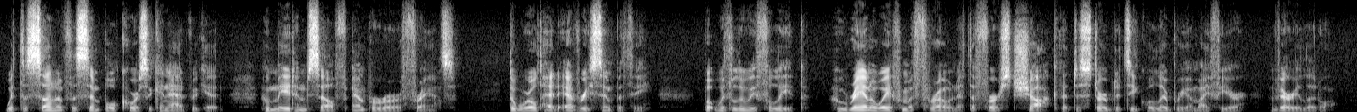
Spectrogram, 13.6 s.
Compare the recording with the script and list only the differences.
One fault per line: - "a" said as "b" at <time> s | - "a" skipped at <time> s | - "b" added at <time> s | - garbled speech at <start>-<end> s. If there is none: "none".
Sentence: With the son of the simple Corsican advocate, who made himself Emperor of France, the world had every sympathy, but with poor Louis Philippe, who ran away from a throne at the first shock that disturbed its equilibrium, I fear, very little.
- "poor" skipped at 7.3 s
